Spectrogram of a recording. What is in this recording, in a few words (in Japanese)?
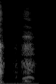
"ku", shonen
